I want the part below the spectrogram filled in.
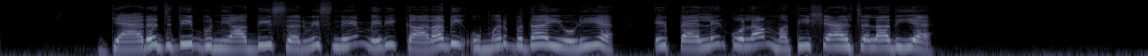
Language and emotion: Dogri, happy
